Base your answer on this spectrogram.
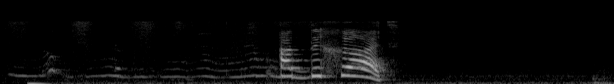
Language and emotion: Russian, positive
